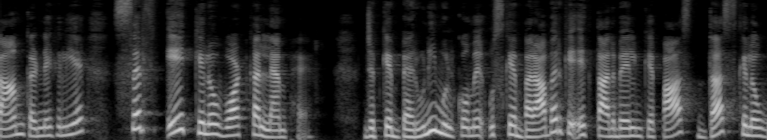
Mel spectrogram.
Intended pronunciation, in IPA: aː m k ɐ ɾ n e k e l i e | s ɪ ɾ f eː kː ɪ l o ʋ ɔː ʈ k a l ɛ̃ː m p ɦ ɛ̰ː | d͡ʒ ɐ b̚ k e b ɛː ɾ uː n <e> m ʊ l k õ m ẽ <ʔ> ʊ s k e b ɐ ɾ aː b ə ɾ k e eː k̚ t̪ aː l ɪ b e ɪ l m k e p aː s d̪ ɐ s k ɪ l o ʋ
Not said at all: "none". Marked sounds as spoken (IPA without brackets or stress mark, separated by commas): i, ʔ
